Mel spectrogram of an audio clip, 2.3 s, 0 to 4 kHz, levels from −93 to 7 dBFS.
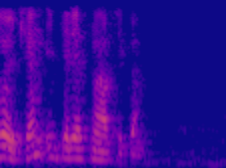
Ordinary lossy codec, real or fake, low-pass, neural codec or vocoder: MP3, 32 kbps; real; 3.6 kHz; none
